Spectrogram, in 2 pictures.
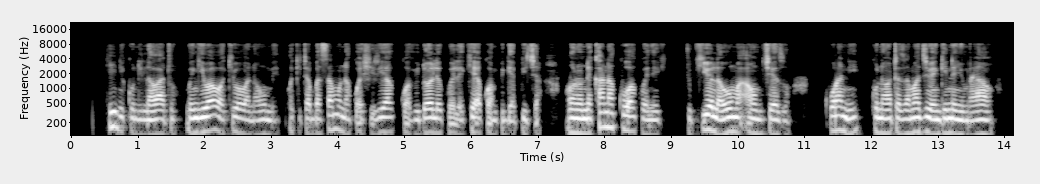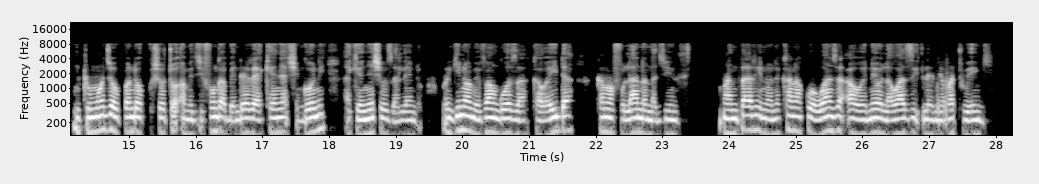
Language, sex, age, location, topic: Swahili, male, 18-24, Kisumu, government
